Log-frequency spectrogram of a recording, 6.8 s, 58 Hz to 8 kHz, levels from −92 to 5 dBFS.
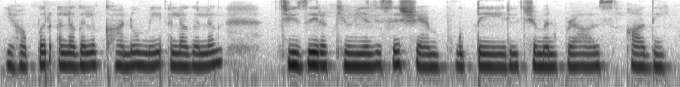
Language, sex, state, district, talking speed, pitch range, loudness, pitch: Hindi, female, Uttar Pradesh, Saharanpur, 150 wpm, 190-205 Hz, -16 LUFS, 195 Hz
